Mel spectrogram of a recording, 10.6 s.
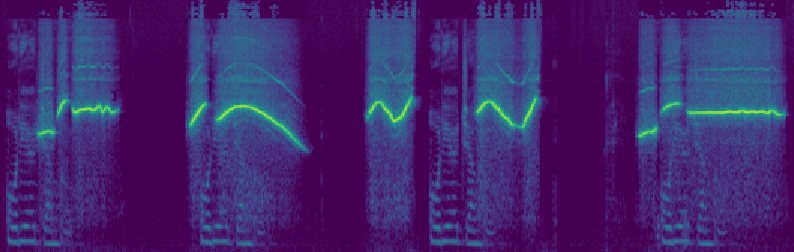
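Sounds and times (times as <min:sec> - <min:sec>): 
person whistling: 0:00.6 - 0:01.6, 0:02.6 - 0:04.1, 0:04.9 - 0:05.6, 0:06.4 - 0:07.2, 0:08.5 - 0:10.5.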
